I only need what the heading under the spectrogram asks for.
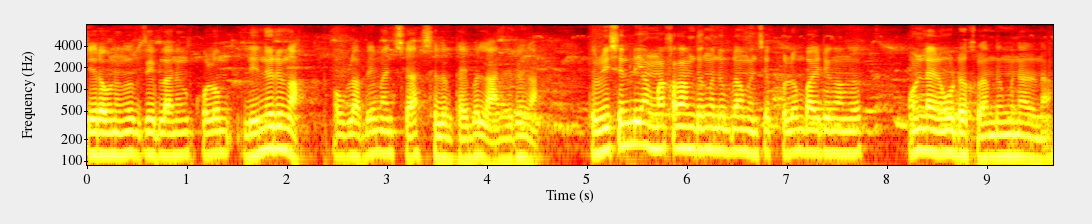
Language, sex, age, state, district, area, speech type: Bodo, male, 30-45, Assam, Chirang, rural, spontaneous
